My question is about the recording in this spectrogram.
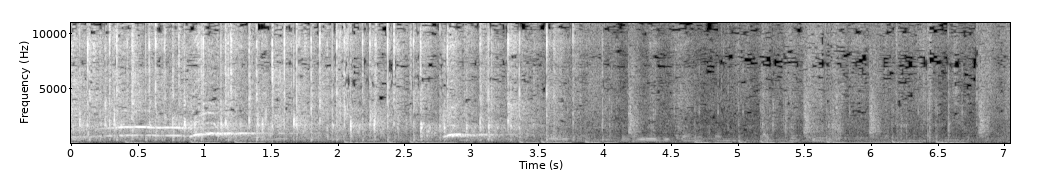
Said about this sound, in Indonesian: marilah kita langsung sambut saja dengan hangat dan juga dengan uh, tepukan yang meriah dari teman-teman semua.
